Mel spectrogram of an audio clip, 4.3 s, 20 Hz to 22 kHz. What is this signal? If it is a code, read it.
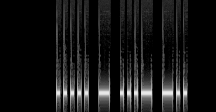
Morse code, heard as a keyed tone, about 17 wpm, 700 Hz. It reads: 5TVD
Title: Four Challenging Letter-Number Combinations 17wpm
